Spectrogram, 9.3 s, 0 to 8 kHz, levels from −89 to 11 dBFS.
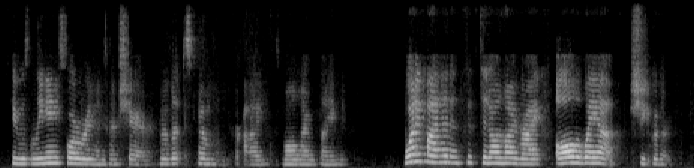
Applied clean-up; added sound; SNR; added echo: neural mask model DeepFilterNet 3.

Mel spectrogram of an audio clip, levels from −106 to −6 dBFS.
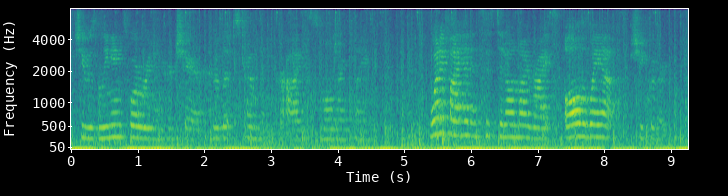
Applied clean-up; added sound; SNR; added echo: none; Livestock, farm animals, working animals; -5 dB; reverberation time 0.5 s.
